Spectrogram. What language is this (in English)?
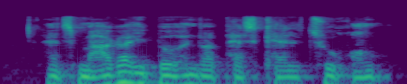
Danish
